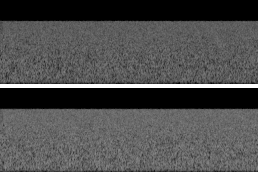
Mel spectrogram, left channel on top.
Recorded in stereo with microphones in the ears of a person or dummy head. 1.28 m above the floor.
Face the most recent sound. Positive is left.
No sound to turn to.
